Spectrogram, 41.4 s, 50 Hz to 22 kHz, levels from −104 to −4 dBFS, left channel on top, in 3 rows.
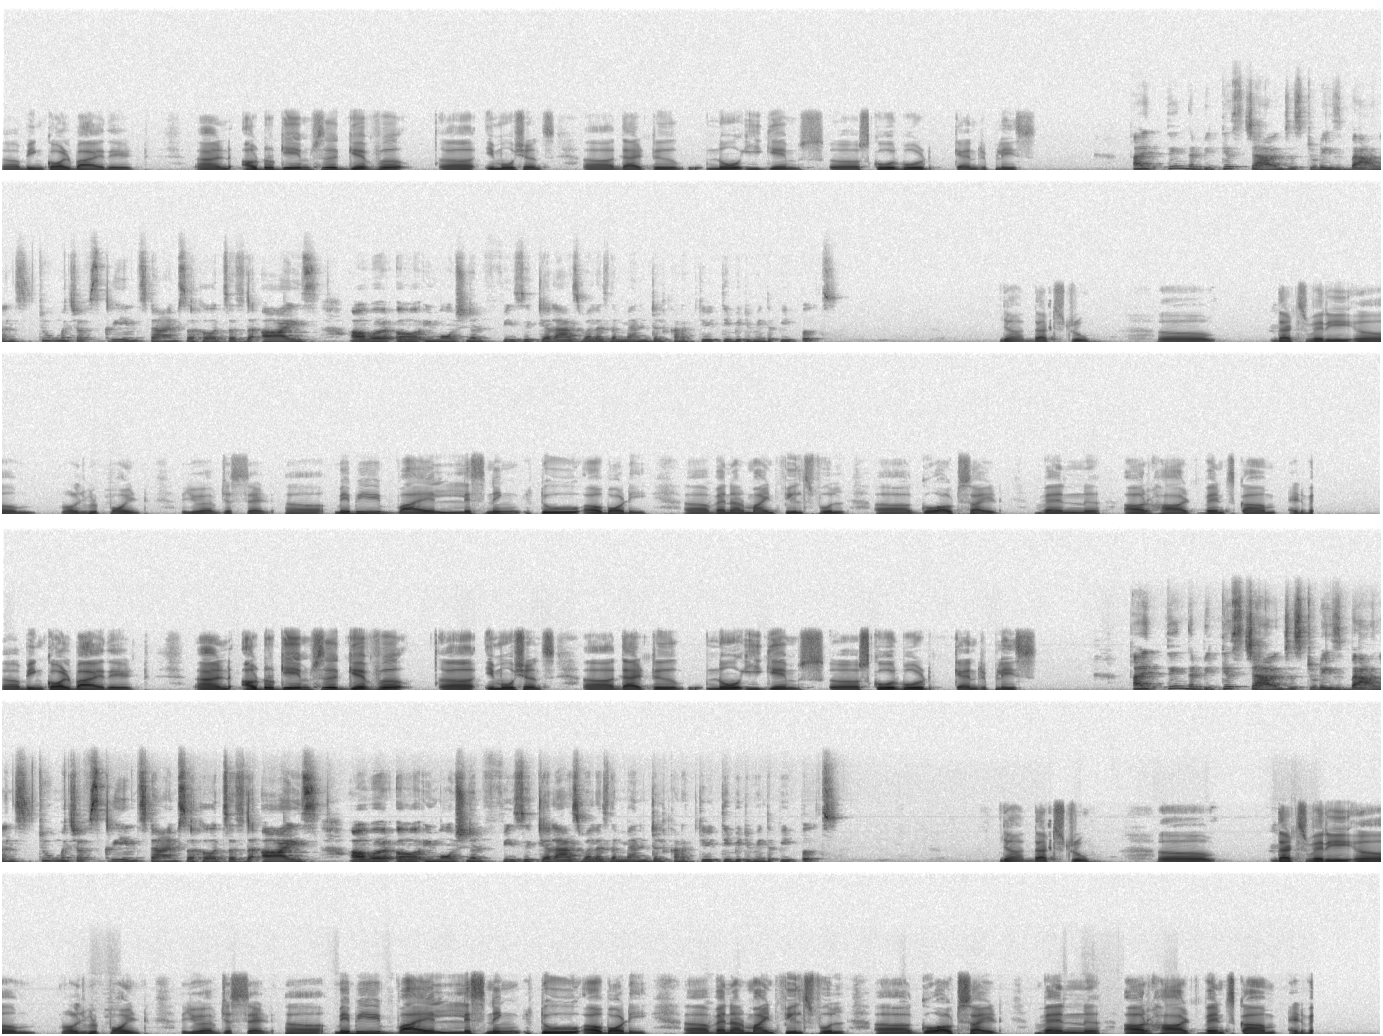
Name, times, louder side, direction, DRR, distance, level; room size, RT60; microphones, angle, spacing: voice 1, 0.0-1.3 1.9-4.1 4.4-5.5 5.8-10.3 23.8-24.7 25.2-25.9 26.5-27.9 28.2-29.0 29.4-37.5 37.9-40.7, right 5 dB, 50° right, 0.5 m, -23 dB
voice 2, 11.3-22.1 25.5-25.6, right 5 dB, 70° right, 0.9 m, -28 dB
head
